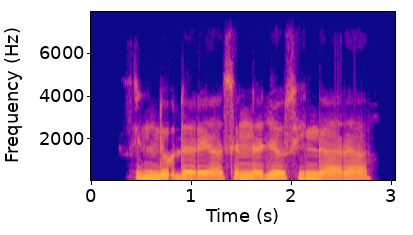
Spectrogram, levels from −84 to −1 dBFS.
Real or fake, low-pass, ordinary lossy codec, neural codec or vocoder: real; 7.2 kHz; Opus, 24 kbps; none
